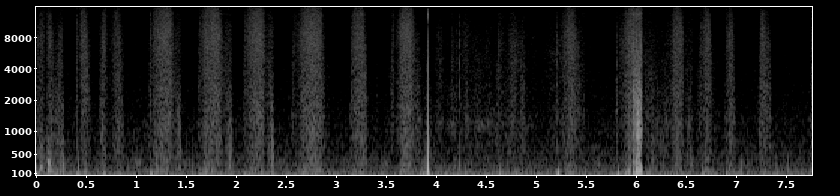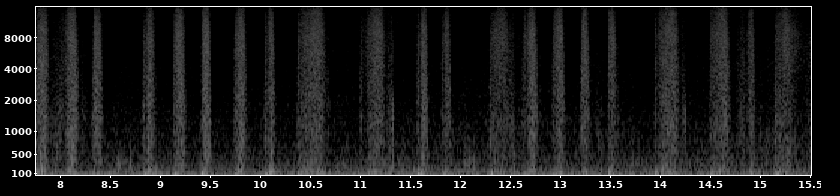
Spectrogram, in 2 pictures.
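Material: Plush fabric.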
